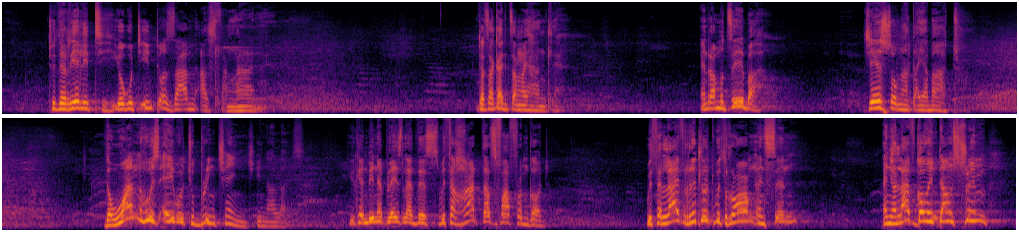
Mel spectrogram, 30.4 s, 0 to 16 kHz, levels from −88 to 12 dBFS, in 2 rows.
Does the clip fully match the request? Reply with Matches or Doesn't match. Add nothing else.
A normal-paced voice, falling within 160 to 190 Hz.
Doesn't match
